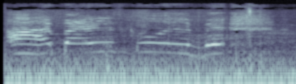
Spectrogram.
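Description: A young girl singing a few drawn-out notes, with the steady low hum of the car's cabin underneath.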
